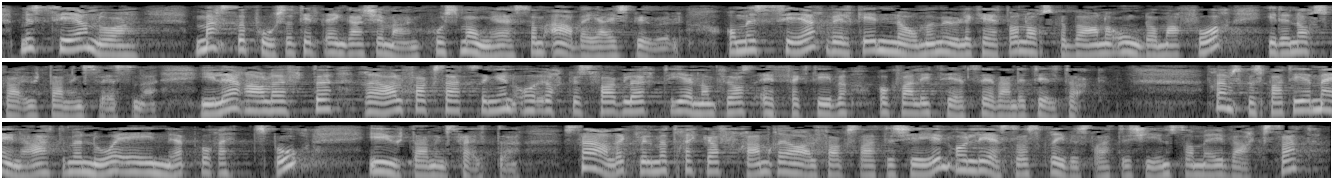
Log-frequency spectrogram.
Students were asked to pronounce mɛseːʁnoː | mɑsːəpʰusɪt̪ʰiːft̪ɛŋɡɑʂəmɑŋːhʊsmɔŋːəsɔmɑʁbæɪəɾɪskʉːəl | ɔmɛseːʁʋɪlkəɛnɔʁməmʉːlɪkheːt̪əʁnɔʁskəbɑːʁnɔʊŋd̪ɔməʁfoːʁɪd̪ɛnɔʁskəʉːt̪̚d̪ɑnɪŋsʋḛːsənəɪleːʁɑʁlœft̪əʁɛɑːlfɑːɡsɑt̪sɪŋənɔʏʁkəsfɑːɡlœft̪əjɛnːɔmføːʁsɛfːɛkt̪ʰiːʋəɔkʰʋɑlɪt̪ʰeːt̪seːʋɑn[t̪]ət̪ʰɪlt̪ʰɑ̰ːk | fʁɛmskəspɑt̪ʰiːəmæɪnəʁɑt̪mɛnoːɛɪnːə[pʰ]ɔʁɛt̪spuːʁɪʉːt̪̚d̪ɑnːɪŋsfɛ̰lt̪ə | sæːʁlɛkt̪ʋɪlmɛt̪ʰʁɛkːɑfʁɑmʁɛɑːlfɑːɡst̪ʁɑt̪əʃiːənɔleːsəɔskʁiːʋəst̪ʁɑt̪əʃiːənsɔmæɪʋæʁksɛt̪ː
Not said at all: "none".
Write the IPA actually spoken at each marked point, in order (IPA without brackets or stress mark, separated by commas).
d̪, pʰ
